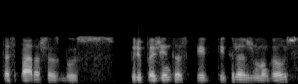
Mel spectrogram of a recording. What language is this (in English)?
Lithuanian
